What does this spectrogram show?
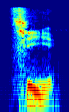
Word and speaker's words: Qi: Actually, it's pronounced Tsi, not Qi, as commonly pronounced.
